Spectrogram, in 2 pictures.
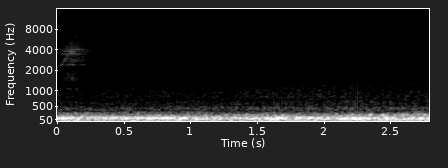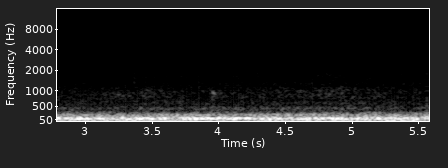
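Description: Steady low rumble of a car driving along a highway, heard from inside the cabin.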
